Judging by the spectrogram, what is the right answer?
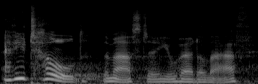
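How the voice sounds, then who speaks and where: A stolid, watchful servant woman in a gothic audio drama. She speaks low, measured and guardedly deferential, her words ringing in a reverberant hall. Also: sing-song, full character voice. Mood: probing, wary.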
